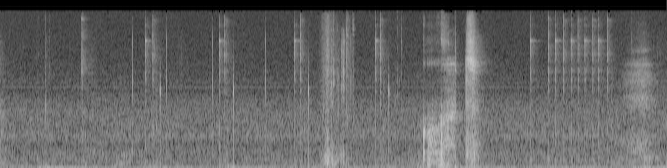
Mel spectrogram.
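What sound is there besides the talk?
rapid computer mouse clicking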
